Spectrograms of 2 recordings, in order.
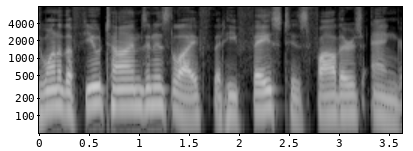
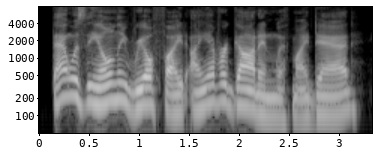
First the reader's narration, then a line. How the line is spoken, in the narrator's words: said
